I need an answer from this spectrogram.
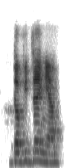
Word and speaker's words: Do widzenia: Do widzenia. Do widzenia.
